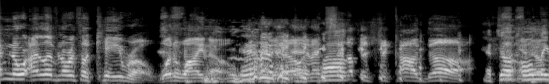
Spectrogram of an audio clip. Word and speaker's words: Cairo: in the state is c-a-i-r-o but it's pronounced like the syrup cairo or instead of cairo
